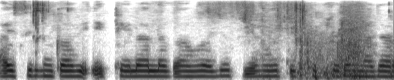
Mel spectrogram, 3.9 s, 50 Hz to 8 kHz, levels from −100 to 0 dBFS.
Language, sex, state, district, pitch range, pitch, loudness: Hindi, female, Bihar, Supaul, 195-200 Hz, 195 Hz, -17 LUFS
